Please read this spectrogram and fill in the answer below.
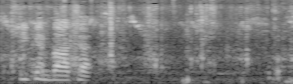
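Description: A ridden thoroughbred racehorse walking on a dirt track, its hooves giving a few scattered dull thuds, after a brief voice near the start.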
